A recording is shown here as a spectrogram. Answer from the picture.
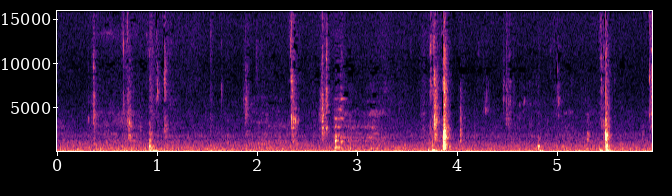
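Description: Faint eating sounds: sparse, soft mouth clicks and smacks of chewing fish and rice close to the microphone, the sharpest a little under four seconds in and another about five and a half seconds in.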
